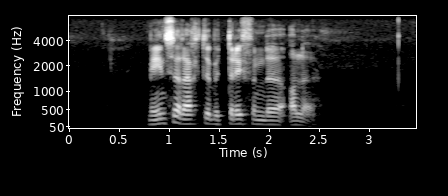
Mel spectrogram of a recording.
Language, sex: Afrikaans, male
